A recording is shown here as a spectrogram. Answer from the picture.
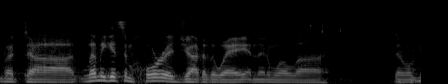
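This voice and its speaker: An ordinary speaking voice from a man with an American accent, fairly low in pitch, fairly quick in pace, with ordinary pitch variation. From US Midwest. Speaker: podcast host. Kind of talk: casual chat.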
